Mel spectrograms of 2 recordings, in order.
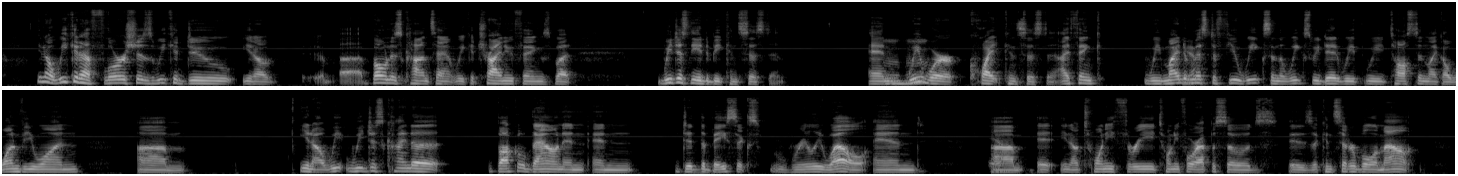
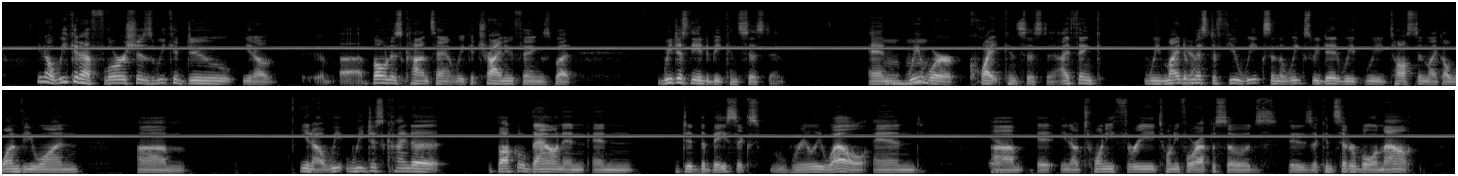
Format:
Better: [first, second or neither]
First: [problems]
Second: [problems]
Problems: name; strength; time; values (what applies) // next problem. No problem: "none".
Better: first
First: high-pitched whine; faint; throughout; 2 kHz, 35 dB below the speech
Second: high-pitched whine; loud; throughout; 2 kHz, 8 dB below the speech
